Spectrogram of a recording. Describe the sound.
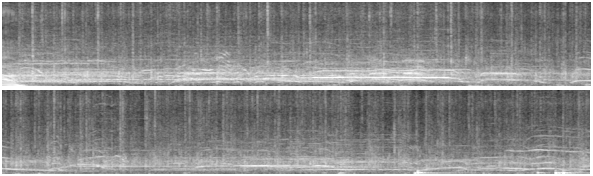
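An audience applauds and cheers in a standing ovation for guests arriving on stage in downtown Vegas. The dense clapping and whoops hold steady throughout, with a few sharper bursts near the end.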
